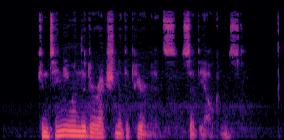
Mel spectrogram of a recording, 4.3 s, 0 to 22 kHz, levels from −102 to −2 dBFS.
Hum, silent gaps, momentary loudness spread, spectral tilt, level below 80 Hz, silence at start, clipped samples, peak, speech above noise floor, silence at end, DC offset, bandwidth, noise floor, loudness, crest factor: none; none; 15 LU; -4.5 dB/octave; -76 dBFS; 0.55 s; under 0.1%; -26 dBFS; 46 dB; 0.7 s; under 0.1%; 16 kHz; -87 dBFS; -41 LUFS; 16 dB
